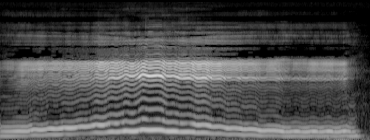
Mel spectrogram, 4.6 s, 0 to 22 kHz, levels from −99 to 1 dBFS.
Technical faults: none

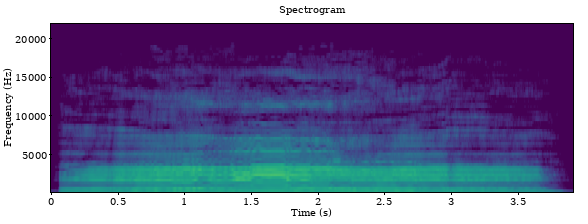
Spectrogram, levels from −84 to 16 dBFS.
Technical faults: none

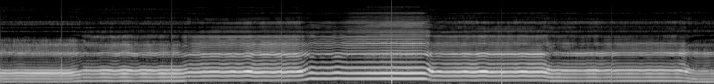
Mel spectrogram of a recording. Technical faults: overlapping chunks

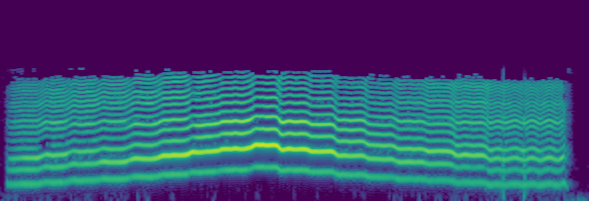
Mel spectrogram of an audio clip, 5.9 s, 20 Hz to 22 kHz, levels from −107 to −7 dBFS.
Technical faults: AAC compression

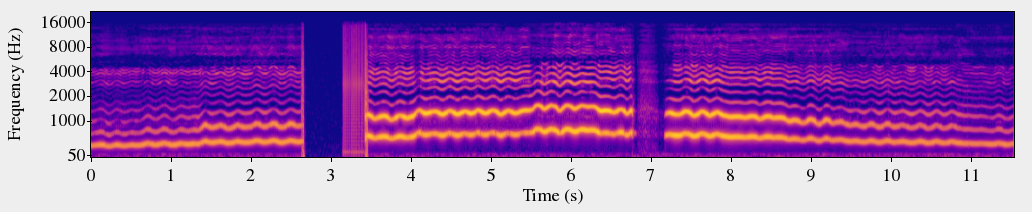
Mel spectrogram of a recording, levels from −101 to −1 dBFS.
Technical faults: cable pulled and plugged in

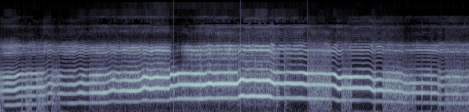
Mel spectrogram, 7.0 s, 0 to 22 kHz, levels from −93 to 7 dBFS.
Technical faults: periodic USB or driver dropouts

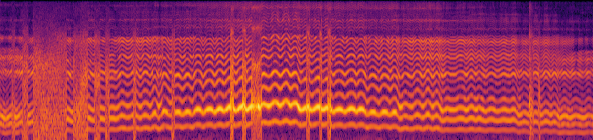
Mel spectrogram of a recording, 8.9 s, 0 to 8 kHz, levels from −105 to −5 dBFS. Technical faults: sound chopped by the voice detector; sound dropped by the voice detector

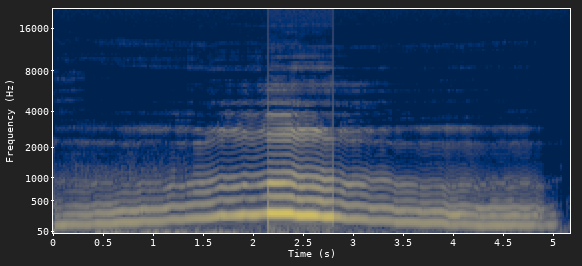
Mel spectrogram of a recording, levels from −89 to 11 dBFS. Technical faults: sudden gain jump

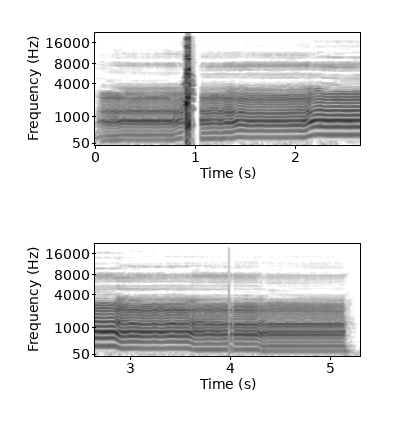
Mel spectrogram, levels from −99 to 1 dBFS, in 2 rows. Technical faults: damaged data in a compressed stream

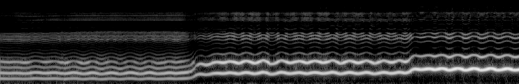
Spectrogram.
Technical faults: short concealed packet loss

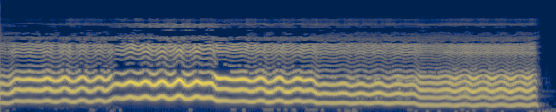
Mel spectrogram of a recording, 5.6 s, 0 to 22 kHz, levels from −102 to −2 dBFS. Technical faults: transcoding between lossy codecs

